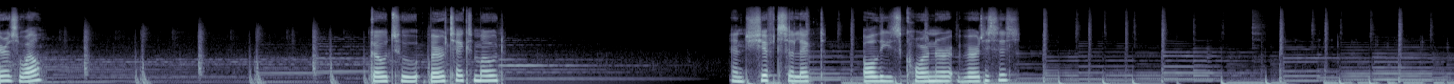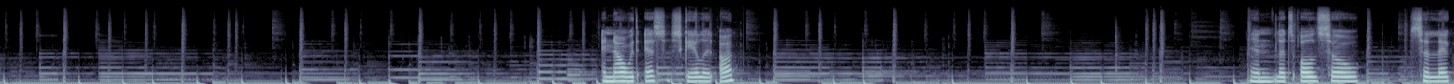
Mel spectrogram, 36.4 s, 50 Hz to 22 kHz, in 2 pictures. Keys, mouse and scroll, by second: 1.1 ctrl+r, 4.6-8.7 middle drag, 8.7-11.4 drag, 12.6 shift+click, 13.8 shift+click, 15.4 shift+click, 16.3-19.2 middle drag, 19.2 shift+click, 20.4 shift+click, 21.7 shift+click, 22.8 shift+click, 23.8-26.1 middle drag, 26.1 s, 30.6-36.3 middle drag.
